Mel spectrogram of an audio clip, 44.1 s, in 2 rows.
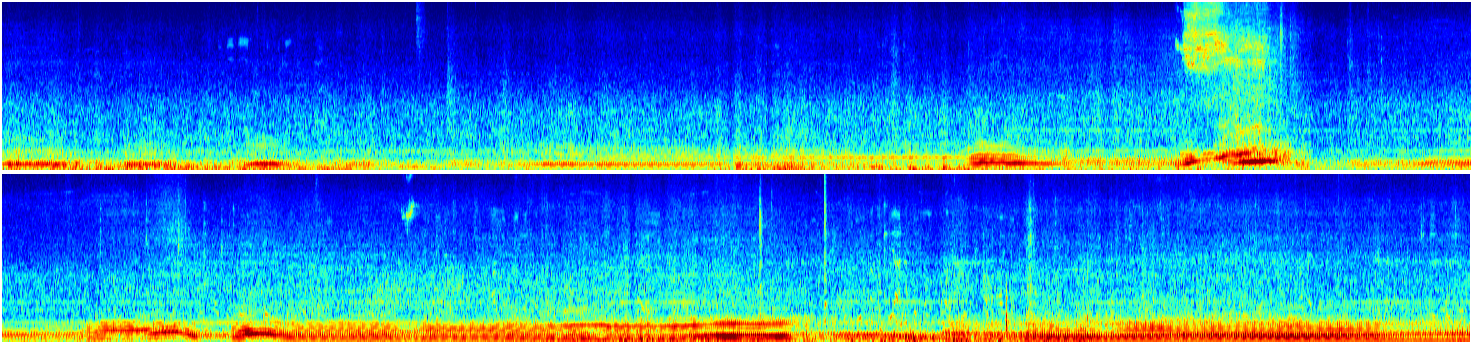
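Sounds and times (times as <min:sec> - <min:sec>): engine idling and revving: 0:00.0 - 0:44.0.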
